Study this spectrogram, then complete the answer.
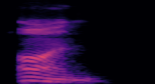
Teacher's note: el sonido de la ON es un schwa, es un on. No es on, no es lion, no es lion, on.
